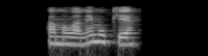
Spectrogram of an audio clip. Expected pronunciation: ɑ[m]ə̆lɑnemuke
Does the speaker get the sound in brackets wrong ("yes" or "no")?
no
